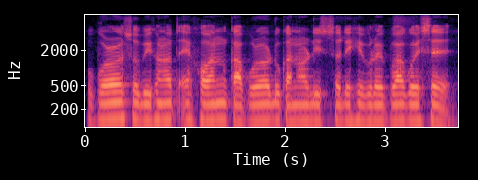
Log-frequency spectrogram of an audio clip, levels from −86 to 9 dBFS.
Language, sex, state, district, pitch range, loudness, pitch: Assamese, male, Assam, Hailakandi, 120-125 Hz, -17 LUFS, 120 Hz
